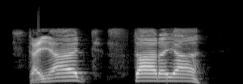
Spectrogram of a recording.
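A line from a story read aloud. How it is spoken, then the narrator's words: Shouting after someone. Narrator (Russian): крикнул ей вслед Петрович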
